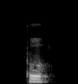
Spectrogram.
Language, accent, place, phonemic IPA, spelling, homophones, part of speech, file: French, France, Lyon, /po/, peaux, pau / paux / peau / pot, noun, LL-Q150 (fra)-peaux.wav
- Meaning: plural of peau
